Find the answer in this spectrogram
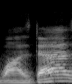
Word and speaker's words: WASD: actually pronounce this but I've always called it wasy other people call it wasda some people call it WD I almost want to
